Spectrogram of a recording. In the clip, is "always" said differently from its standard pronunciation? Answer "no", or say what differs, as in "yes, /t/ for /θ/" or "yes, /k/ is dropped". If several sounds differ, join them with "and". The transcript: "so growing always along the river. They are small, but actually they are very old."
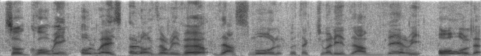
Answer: no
